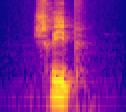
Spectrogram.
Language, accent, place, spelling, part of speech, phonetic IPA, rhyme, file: German, Germany, Berlin, schrieb, verb, [ʃʁiːp], -iːp, De-schrieb.ogg
- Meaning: first/third-person singular preterite of schreiben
